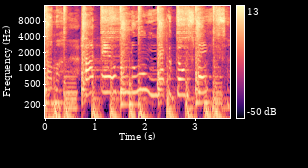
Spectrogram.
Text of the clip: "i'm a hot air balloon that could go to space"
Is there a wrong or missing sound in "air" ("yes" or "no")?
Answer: yes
